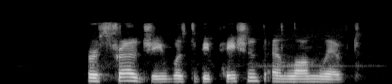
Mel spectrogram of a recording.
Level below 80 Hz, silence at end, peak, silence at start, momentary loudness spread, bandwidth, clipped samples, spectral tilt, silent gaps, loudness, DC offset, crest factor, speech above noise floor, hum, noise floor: -62 dBFS; 0.35 s; -2 dBFS; 0.9 s; 6 LU; 7.6 kHz; under 0.1%; -4.5 dB/octave; none; -18 LUFS; under 0.1%; 16 dB; 59 dB; none; -76 dBFS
